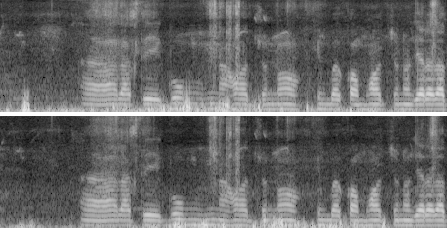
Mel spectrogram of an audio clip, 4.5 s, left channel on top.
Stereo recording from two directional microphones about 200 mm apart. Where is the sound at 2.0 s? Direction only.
30° left (ahead or behind).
